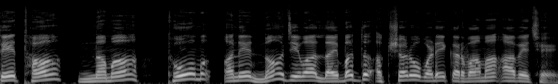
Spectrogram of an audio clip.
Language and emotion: Gujarati, neutral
